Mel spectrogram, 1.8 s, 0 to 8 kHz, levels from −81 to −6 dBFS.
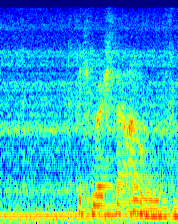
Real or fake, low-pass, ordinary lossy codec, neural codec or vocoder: real; 7.2 kHz; none; none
